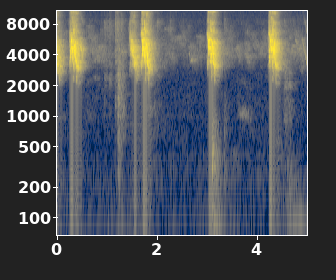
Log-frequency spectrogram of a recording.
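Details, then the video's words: Sparrows giving loud, sharp chirps, some doubled, spaced about a second apart, with a brief low thump and a soft low hum near the end. "Sparrows Loud Chirping Sounds"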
